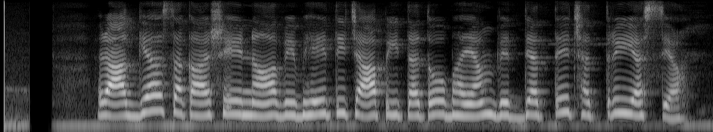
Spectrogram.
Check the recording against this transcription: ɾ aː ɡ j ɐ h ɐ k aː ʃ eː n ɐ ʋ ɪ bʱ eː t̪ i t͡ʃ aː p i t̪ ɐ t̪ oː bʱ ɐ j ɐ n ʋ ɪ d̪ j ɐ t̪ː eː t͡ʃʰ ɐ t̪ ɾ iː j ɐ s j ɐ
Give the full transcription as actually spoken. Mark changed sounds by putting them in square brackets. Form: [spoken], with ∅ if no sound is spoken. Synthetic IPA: ɾ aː ɡ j ɐ [s] ɐ k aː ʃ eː n ɐ ʋ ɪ bʱ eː t̪ i t͡ʃ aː p i t̪ ɐ t̪ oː bʱ ɐ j ɐ [m] ʋ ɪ d̪ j ɐ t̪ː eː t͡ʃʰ ɐ t̪ ɾ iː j ɐ s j ɐ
